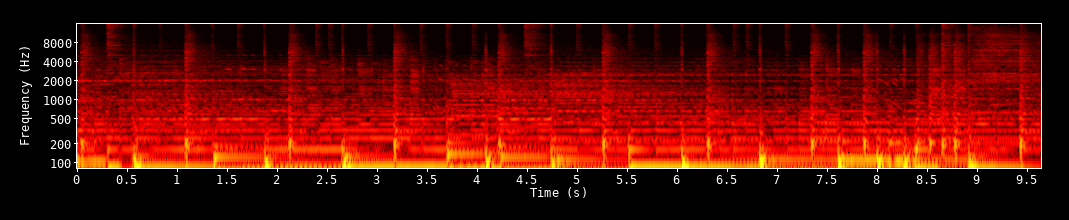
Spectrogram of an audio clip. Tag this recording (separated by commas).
Music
